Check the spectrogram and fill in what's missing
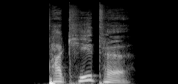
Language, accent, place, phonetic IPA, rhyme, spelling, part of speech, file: German, Germany, Berlin, [paˈkeːtə], -eːtə, Pakete, noun, De-Pakete.ogg
- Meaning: nominative/accusative/genitive plural of Paket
